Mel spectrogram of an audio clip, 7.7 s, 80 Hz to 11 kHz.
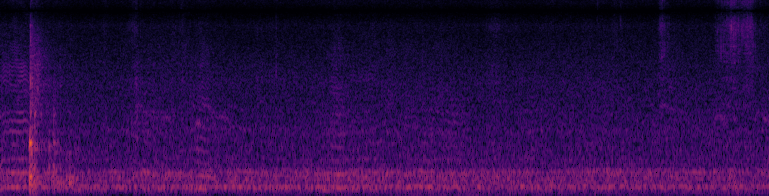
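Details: Honey bees working at a backyard apiary hive in northern Kentucky on a warm 72-degree February day; steady, low droning hum of many bees holds throughout, with a brief knock near the start and faint higher hiss above.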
